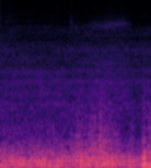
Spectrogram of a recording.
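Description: Can-Am Spyder three-wheeled motorcycle's engine running at a steady cruise, a low even hum, with wind noise over the microphone.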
